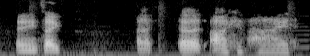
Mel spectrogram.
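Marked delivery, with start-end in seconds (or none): 1.4-2.9 put-on tiny, high voice of a four-year-old. Retelling a kid answering from a locked bathroom stall: imitating a little kid's voice. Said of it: "a little kid's voice, like, a four or five-year-old".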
